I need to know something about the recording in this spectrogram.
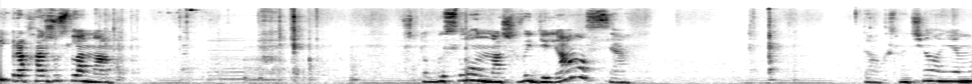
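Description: A sewing machine whirs and stitches in bursts.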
